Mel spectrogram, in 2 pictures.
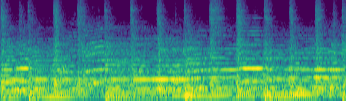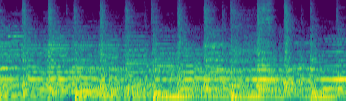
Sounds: musical instrument
music
fiddle

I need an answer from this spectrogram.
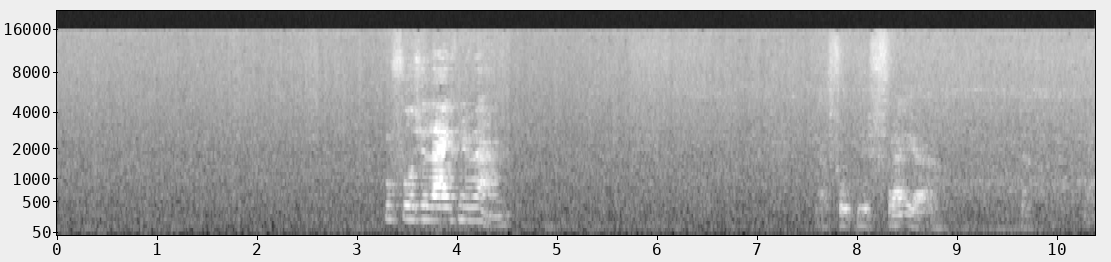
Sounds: speech

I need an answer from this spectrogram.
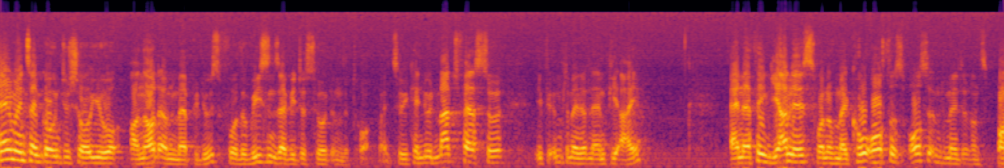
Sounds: speech

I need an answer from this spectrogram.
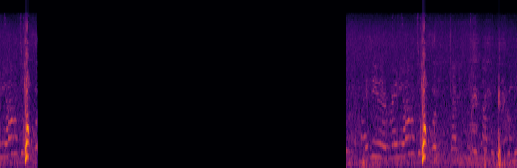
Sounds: speech

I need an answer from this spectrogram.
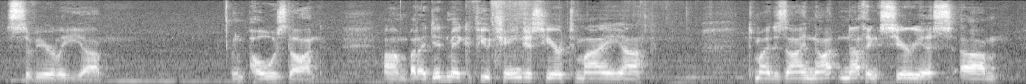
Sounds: speech

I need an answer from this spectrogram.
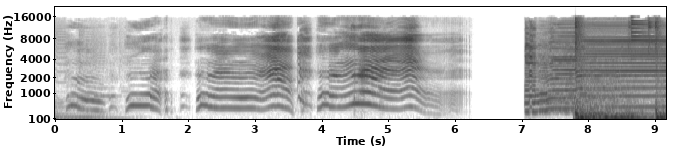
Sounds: ambient music
electronic music
music

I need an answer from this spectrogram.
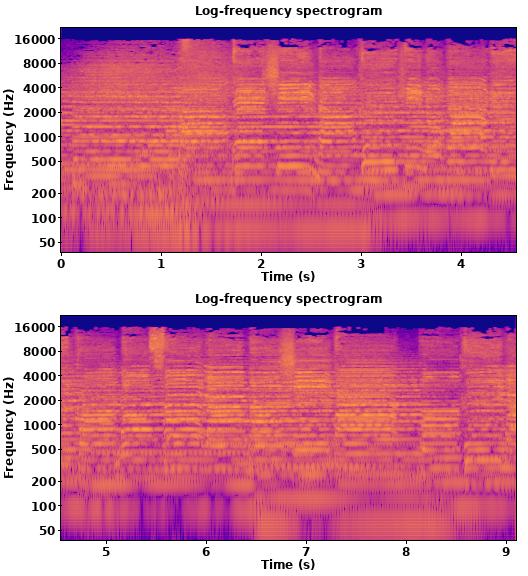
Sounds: music

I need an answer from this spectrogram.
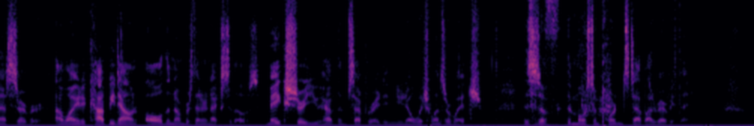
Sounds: speech

